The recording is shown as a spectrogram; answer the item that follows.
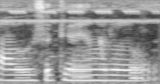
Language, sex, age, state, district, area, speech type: Odia, female, 18-30, Odisha, Balasore, rural, spontaneous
